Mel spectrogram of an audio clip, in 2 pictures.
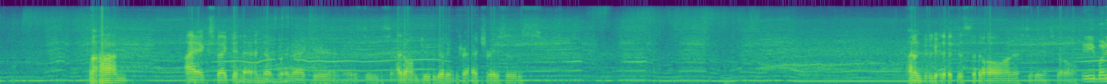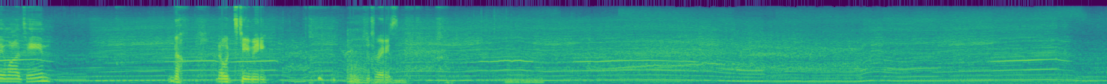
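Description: A car engine roars and whines steadily as it races.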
